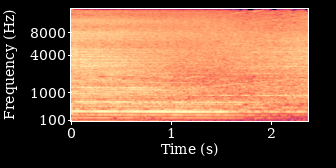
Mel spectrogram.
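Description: Breakdown in a melodic techno track: the kick drum and bass drop out, leaving a held synth chord over a hissing noise wash that gets slightly quieter toward the end.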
